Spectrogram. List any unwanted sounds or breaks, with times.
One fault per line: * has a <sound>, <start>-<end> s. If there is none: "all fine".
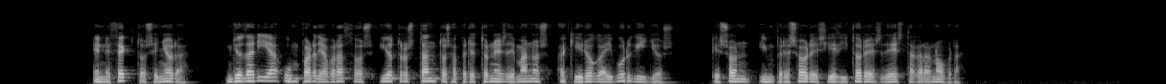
all fine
